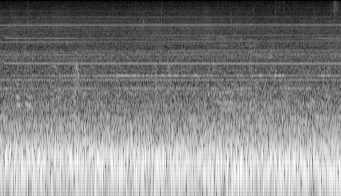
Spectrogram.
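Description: An aircraft engine drones steadily from inside the cabin.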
